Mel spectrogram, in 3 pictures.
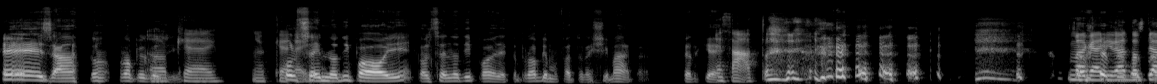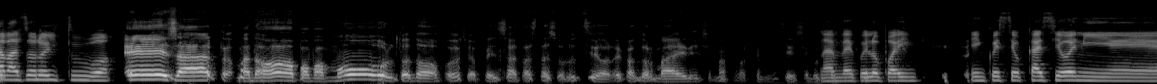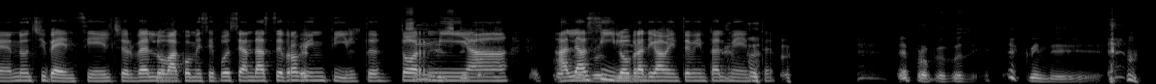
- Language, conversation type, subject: Italian, podcast, Hai una storia divertente su un imprevisto capitato durante un viaggio?
- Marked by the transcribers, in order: "proprio" said as "propio"; background speech; chuckle; laugh; laughing while speaking: "sarebbe"; other background noise; drawn out: "Esatto"; drawn out: "molto"; "stati" said as "sctati"; chuckle; "proprio" said as "propio"; chuckle; "proprio" said as "propio"; cough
